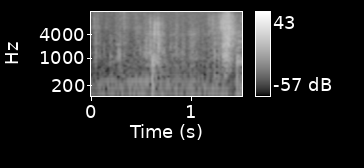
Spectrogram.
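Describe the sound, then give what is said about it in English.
Crinkling and rustling of packaging as a box of DC hybrid trading card packs is opened, with two sharper crackling bursts over a soft, steady background and no talk. “We'll go through one box here and we will open this together.”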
